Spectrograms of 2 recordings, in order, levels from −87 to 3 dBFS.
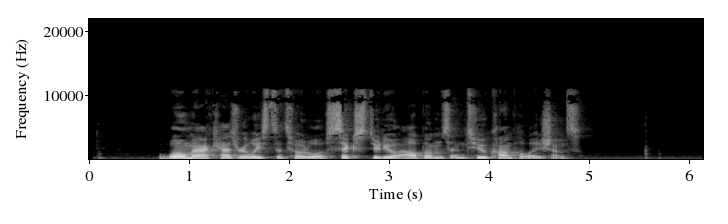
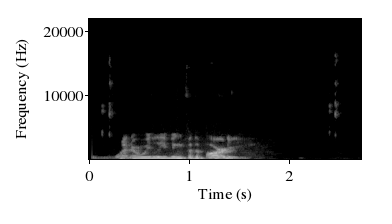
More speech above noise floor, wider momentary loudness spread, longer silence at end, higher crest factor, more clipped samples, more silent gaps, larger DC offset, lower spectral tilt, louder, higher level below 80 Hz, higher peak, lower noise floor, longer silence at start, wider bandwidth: second, 44 dB vs 53 dB; first, 15 LU vs 11 LU; about the same, 1.25 s vs 1.15 s; about the same, 22 dB vs 18 dB; neither; neither; neither; second, -6 dB/octave vs -7.5 dB/octave; first, -22 LUFS vs -31 LUFS; first, -54 dBFS vs -72 dBFS; first, -2 dBFS vs -16 dBFS; second, -66 dBFS vs -82 dBFS; first, 0.7 s vs 0.25 s; first, 11.5 kHz vs 9.2 kHz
